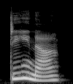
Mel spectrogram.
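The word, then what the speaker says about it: Dena: S-T-E-V-E-N. – 2. – Hi, my name is Dina Brown. – Hello. How do you spell your first name? – It's D-E-N-A.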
